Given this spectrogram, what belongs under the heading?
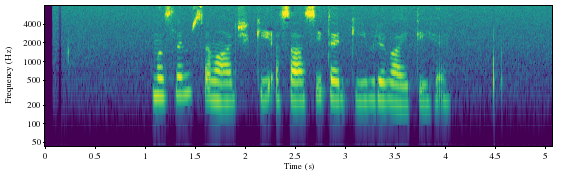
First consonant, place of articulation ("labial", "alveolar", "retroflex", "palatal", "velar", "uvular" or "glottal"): labial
